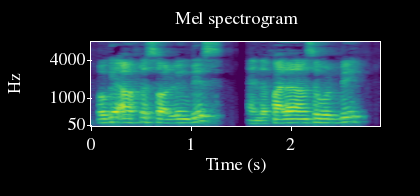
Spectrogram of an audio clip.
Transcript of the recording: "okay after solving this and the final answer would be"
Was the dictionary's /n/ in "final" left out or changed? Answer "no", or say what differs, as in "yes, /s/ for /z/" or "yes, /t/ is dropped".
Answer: yes, /l/ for /n/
